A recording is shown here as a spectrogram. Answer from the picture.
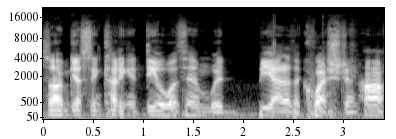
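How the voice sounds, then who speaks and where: Using a put-on character voice, a man talks fairly quickly at a fairly low pitch. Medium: actual play. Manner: casual, wry.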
